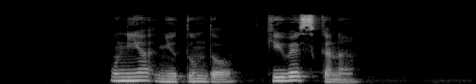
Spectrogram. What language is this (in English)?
Santali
